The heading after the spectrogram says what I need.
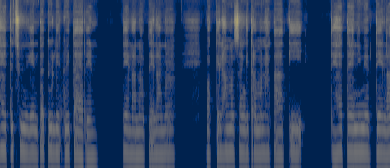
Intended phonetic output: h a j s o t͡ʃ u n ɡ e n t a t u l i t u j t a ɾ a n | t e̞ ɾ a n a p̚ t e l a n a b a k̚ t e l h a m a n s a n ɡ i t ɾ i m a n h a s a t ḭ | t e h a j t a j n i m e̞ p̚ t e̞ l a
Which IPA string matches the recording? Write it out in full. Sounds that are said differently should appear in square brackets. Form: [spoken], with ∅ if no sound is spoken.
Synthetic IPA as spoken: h a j [t] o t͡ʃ u n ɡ e n t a t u l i [k] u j t a ɾ [e] n | t e̞ [l] a n a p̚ t e l a n a b a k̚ t e l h a m a n s a [ŋ] ɡ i t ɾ [a] m a n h a [t] a t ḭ | t e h a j t a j n i m e̞ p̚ t e̞ l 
